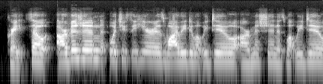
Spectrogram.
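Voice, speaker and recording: A woman's fairly low voice with fairly even intonation, against a quiet background. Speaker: policy advocate. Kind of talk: presentation with slides. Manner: fast.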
